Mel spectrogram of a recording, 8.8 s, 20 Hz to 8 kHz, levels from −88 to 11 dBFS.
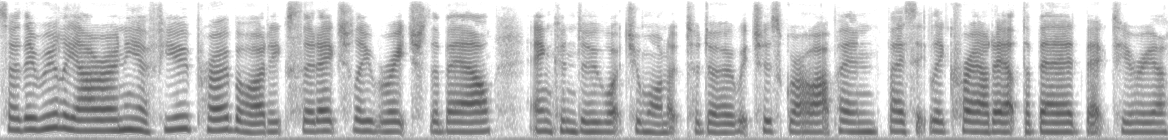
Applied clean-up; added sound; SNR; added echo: none; none; none; none.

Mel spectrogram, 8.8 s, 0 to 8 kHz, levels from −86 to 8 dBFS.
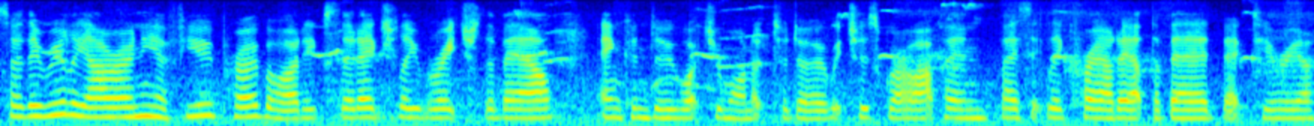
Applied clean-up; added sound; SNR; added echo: none; Bird; 13 dB; none.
